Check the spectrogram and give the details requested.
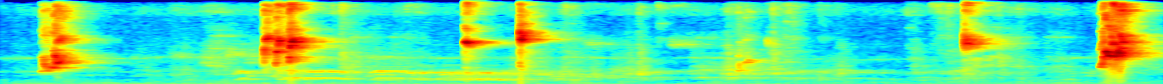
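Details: Colony of lovebirds offered as a lure for ngekek trilling: sharp, high chirps and rougher squawky notes at irregular intervals, over faint lower drawn-out tones in the background.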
